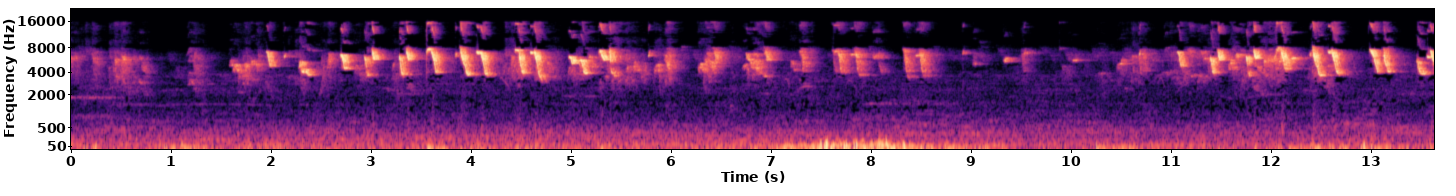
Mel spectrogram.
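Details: Saffron finch in extended song: long runs of rapid, sharp high-pitched chips and buzzy notes in clustered bursts, a brief pause midway with a soft low thump, then the fast chattering resumes.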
